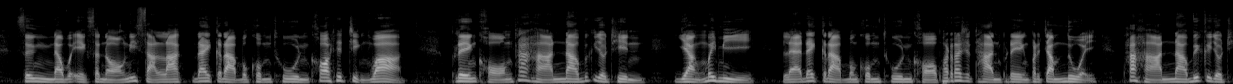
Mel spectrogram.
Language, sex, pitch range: Thai, male, 115-140 Hz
